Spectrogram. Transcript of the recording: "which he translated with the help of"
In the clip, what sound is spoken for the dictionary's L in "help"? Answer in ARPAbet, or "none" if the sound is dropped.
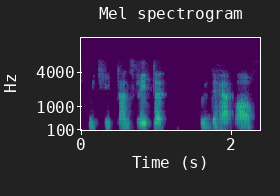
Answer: none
